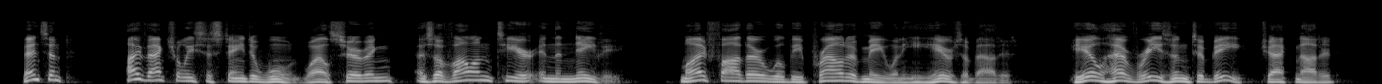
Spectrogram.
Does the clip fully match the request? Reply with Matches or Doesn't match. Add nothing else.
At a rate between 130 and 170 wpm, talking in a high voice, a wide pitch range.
Doesn't match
